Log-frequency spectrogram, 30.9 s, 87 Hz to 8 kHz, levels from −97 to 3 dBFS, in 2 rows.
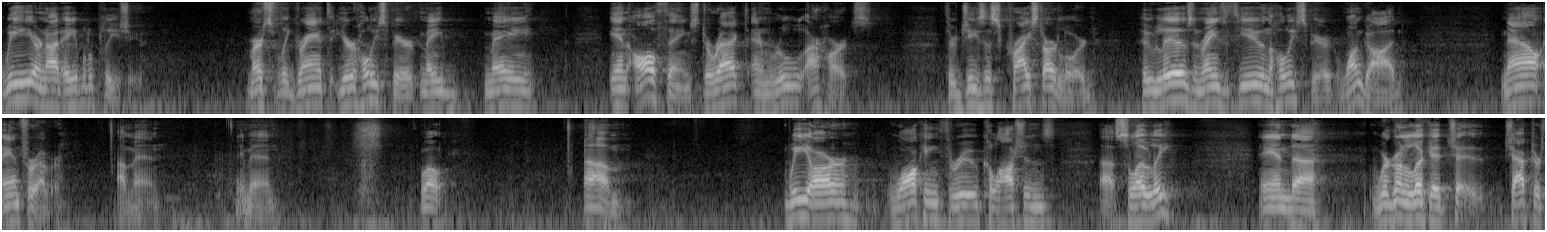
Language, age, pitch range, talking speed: English, 50-69, 110-130 Hz, 120 wpm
